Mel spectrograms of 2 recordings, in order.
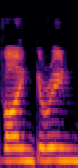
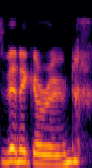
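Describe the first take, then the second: First: The word is said with three syllables. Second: The word is said with four syllables. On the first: The speaker calls it wrong. "I've been reading Vingaroon wrong" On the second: The speaker calls it right. "What I should be saying is Vinegaroon"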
